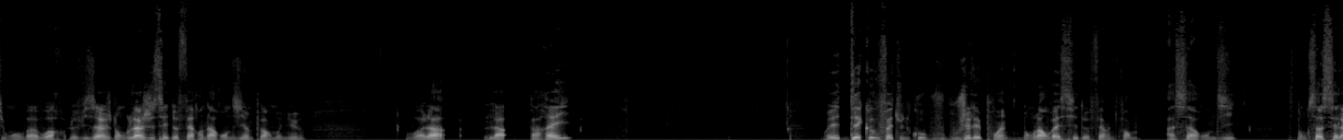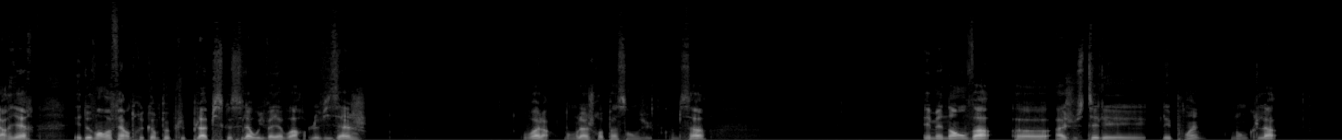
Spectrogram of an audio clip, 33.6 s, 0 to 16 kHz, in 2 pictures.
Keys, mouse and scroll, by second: 0.8-3.1 middle drag, 6.0 middle click, 7.3 middle click, 8.4 middle click, 20.3-21.3 middle drag, 22.8-24.4 middle drag, 24.7 KP_1, 26.0 z.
